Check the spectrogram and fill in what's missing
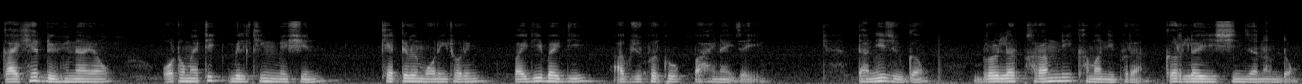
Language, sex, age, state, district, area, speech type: Bodo, male, 18-30, Assam, Chirang, urban, spontaneous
